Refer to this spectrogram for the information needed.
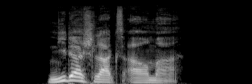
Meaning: inflection of niederschlagsarm: 1. strong/mixed nominative masculine singular 2. strong genitive/dative feminine singular 3. strong genitive plural
- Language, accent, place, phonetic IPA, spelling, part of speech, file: German, Germany, Berlin, [ˈniːdɐʃlaːksˌʔaʁmɐ], niederschlagsarmer, adjective, De-niederschlagsarmer.ogg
